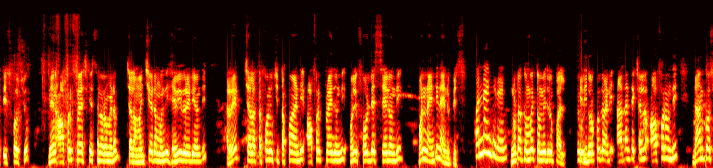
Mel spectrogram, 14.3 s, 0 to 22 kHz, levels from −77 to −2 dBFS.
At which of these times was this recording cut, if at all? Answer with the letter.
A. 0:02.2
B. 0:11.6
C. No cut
B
